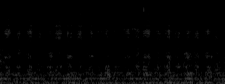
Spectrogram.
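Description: Faint scratching of a scratch-off lottery ticket's coating with a small hand-held scratcher: short, quick, repeated strokes.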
